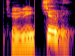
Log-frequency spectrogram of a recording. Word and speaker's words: Thuney: Tooney? Yeah, Tooney, not Thuney. The H is silent.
